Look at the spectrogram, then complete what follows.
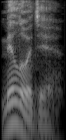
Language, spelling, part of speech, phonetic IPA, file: Russian, мелодия, noun, [mʲɪˈɫodʲɪjə], Ru-мелодия.ogg
- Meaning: tune, melody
